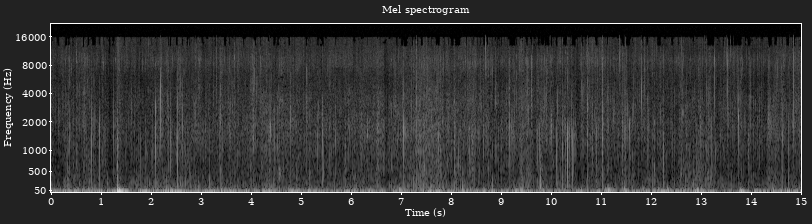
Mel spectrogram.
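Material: Cotton.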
